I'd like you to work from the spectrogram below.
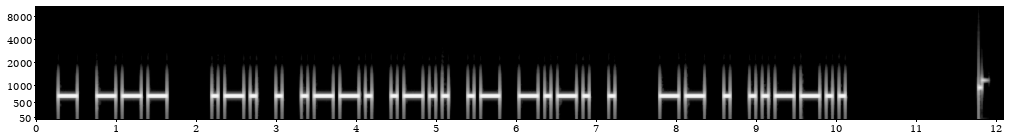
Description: Morse code, heard as a keyed tone, about 15 wpm, 700 Hz. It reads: TO REPLACE ME?
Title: Sentences from Top 1400 Words 15wpm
